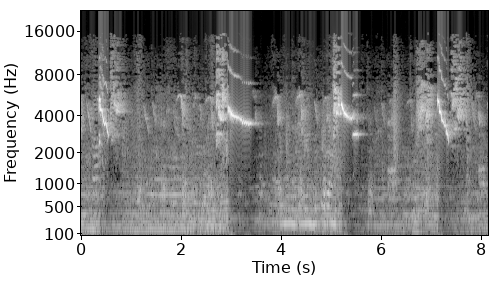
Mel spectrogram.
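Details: Starling singing energetically, recorded to attract starlings: repeated bursts of high, piercing whistles that sweep downward, about every two seconds, mixed with buzzy chatter and softer twitters between phrases.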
